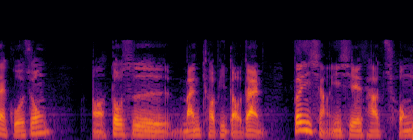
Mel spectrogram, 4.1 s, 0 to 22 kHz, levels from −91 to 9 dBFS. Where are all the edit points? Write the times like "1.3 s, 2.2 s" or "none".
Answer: 2.8 s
